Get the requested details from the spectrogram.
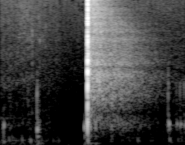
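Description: A single sharp hand clap, made to test how long the sound reverberates, rings out in the small hall (kleiner Saal), followed by a long echoing tail that fades over about half a second, with faint murmuring voices before and after.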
